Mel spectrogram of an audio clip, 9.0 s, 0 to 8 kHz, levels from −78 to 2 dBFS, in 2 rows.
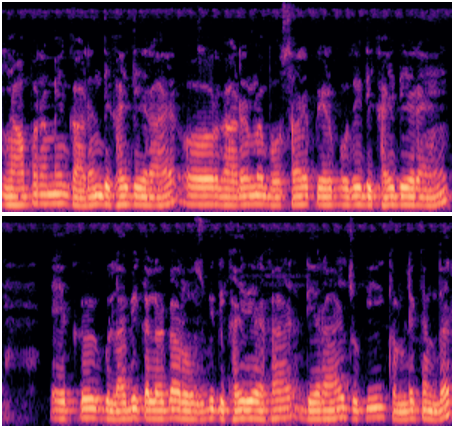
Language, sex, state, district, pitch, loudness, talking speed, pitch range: Hindi, male, Bihar, Madhepura, 120 Hz, -14 LUFS, 245 wpm, 115-125 Hz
